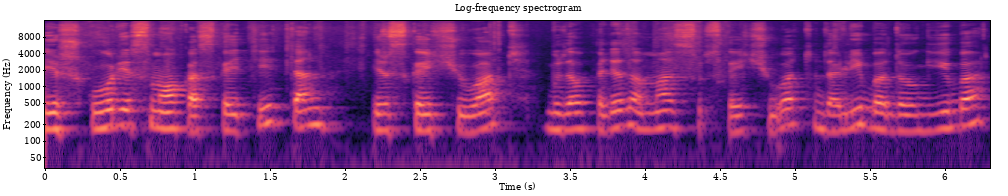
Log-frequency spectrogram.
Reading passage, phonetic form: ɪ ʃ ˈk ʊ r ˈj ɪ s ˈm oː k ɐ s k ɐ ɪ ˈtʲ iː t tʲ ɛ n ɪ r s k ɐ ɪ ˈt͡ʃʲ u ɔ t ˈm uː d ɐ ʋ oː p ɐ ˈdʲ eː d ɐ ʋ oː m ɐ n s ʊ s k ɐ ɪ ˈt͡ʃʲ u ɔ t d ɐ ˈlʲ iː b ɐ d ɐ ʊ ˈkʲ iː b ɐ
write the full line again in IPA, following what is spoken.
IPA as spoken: ɪ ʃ ˈk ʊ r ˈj ɪ s ˈm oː k ɐ s k ɐ ɪ ˈtʲ iː t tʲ ɛ n ɪ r s k ɐ ɪ ˈt͡ʃʲ u ɔ t ˈb uː d ɐ ʋ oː p ɐ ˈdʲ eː d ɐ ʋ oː m ɐ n s ʊ s k ɐ ɪ ˈt͡ʃʲ u ɔ t d ɐ ˈlʲ iː b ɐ d ɐ ʊ ˈɡʲ iː b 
